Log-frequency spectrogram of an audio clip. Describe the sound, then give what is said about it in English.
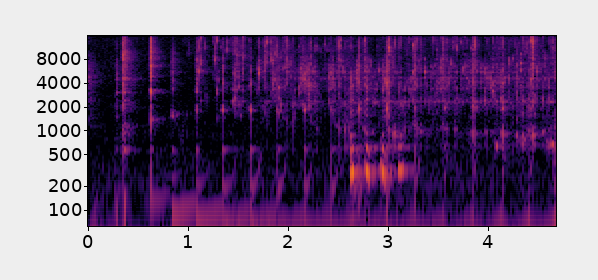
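Pinot Gris wine glugs steadily out of a freshly opened bottle into a glass in quick rhythmic pulses, the pitch creeping upward as it fills, with a brief cluster of louder gurgles partway through. “Oh, she's pouring.”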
